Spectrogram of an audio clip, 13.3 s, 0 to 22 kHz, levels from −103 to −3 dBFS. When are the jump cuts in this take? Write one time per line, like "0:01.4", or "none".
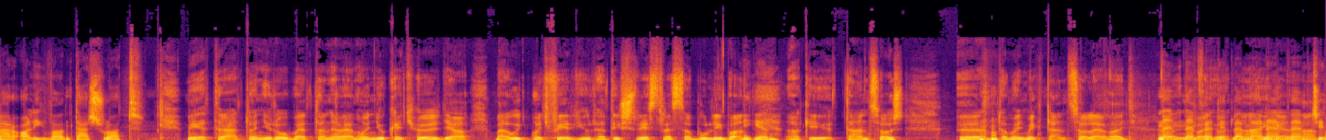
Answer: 0:05.3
